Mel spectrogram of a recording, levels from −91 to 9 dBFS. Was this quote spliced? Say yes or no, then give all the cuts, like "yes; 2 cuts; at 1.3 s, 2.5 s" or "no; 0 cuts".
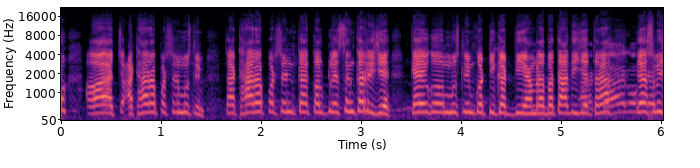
no; 0 cuts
